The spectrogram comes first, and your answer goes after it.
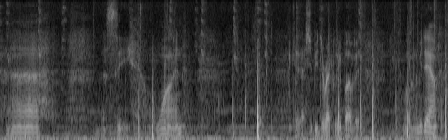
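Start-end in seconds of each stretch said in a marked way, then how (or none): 7.4-8.7 out of breath, winded, soft whisper. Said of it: "Why you sound like you're at gunpoint".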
